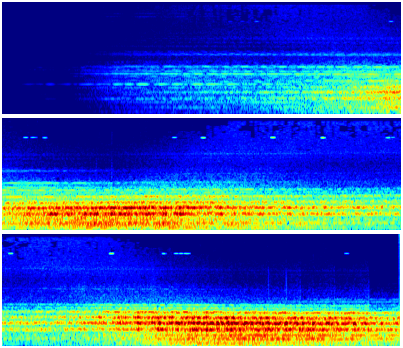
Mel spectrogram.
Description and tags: ab ghost atmos
a spacey sound sounds like something in the sky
